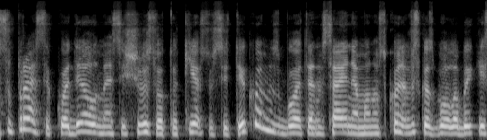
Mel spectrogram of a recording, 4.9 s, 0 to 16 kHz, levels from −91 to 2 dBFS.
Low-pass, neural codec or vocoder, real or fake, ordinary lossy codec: 14.4 kHz; vocoder, 44.1 kHz, 128 mel bands, Pupu-Vocoder; fake; Opus, 32 kbps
